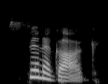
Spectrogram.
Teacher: The first syllable is stressed, sin, synagogue in American English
